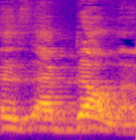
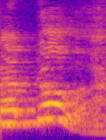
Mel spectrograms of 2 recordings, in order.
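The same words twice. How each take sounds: First: Abdullah said as ab-DAL-la; mistaken a form. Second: Abdullah with a rounded middle vowel; name form, u. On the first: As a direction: open middle vowel in Abdullah, no "oo". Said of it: "like it's a different". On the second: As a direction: say Abdullah as ab-DOOL-la. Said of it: "got mad if you". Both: Retold or imitated.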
